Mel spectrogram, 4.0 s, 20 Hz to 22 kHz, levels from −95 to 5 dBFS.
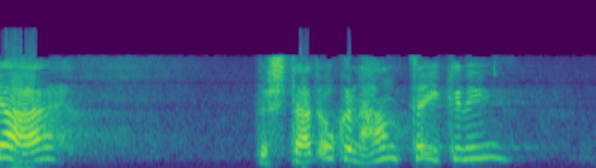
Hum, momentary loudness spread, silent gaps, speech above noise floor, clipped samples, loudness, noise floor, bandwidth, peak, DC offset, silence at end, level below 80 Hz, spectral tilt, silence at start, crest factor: none; 16 LU; none; 39 dB; 0.4%; -14 LUFS; -52 dBFS; 11 kHz; 0 dBFS; under 0.1%; 0.6 s; -56 dBFS; -3.5 dB/octave; 0 s; 16 dB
